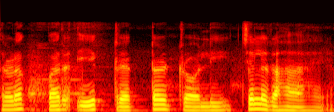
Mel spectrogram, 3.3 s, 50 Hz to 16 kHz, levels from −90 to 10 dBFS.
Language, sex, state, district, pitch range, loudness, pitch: Hindi, female, Uttar Pradesh, Lucknow, 120-150 Hz, -19 LUFS, 130 Hz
